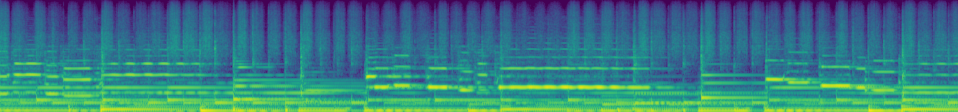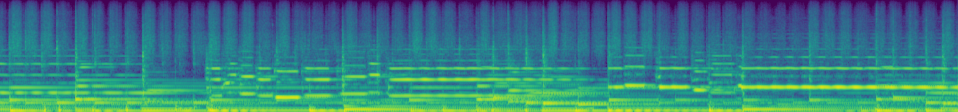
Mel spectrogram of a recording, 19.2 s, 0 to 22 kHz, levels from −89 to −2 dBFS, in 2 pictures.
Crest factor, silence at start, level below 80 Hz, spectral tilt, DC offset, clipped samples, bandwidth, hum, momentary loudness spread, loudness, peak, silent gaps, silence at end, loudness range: 12 dB; 0 s; -18 dBFS; -6.5 dB/octave; under 0.1%; under 0.1%; 16 kHz; none; 5 LU; -13 LUFS; 0 dBFS; none; 0 s; 2 LU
